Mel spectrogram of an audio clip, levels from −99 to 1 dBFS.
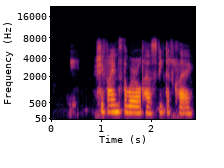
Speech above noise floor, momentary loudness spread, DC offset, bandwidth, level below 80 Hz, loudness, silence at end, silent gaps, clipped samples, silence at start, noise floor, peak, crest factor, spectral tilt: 27 dB; 12 LU; under 0.1%; 8 kHz; -72 dBFS; -27 LUFS; 0.05 s; none; under 0.1%; 0.35 s; -53 dBFS; -10 dBFS; 18 dB; -5.5 dB/octave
